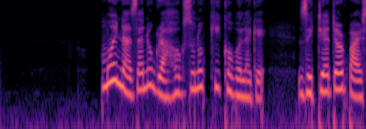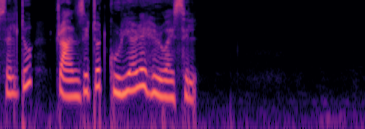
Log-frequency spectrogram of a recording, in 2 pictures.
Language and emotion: Assamese, fearful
